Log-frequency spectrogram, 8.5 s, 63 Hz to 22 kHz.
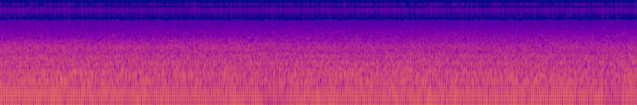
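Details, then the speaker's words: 1991 Robeson 20-inch box fan on medium, sitting on a dryer: rushing airflow over a low droning hum with vibration from the riveted guard and motor brace, the fan bouncing from an unbalanced blade. "see the fan bounce up and down due to a little bit of a balancing problem with the blade."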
